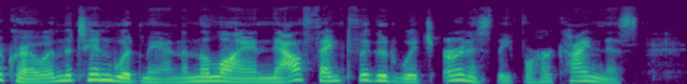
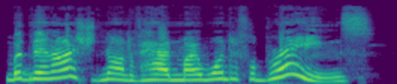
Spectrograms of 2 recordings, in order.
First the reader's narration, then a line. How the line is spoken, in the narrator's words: cried the Scarecrow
